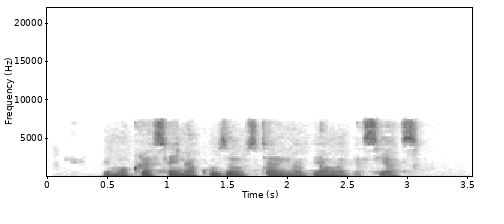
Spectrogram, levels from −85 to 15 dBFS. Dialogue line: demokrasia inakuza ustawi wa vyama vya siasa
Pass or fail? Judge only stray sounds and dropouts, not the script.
pass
